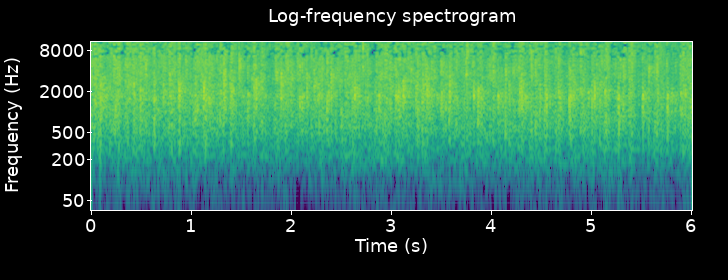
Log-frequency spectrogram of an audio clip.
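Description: A crowd breaks into sustained, dense applause to welcome Master Lu Junhong, many hands clapping at once in a steady, loud wash of sound with no voices heard.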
